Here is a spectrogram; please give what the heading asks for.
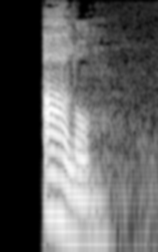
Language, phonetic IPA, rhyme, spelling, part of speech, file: Hungarian, [ˈaːlom], -om, álom, noun, Hu-álom.ogg
- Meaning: 1. dream (imaginary events seen in the mind while sleeping) 2. construed with -ban or -ból: sleep (the state of being asleep) 3. sleepiness, drowsiness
